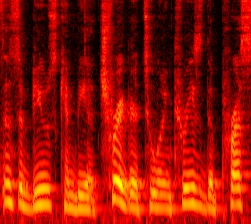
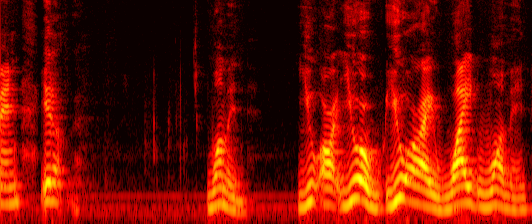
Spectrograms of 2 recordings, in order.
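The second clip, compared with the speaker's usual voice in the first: ordinary delivery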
